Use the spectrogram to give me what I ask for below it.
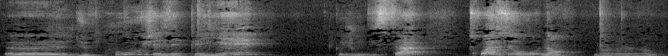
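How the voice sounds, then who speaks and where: In an echoey room, a vlogger mom in her forties talks casually about her grocery haul, rambling and correcting herself with frequent fillers. She speaks slowly, her slightly high, slightly mellow voice full of lively intonation.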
